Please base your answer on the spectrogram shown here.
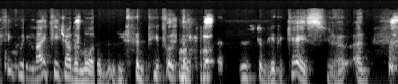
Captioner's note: murmurs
